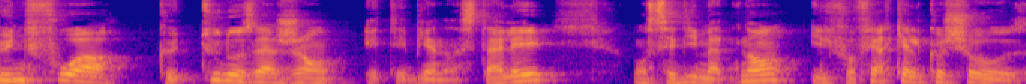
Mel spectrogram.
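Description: Here a man has an unremarkable speaking voice, fairly high in pitch, with lively intonation at a moderate pace. The recording is very clean, with a silent background. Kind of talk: comic narrated skit with toy figures, stand-up style. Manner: playful, pointing things out to viewers.

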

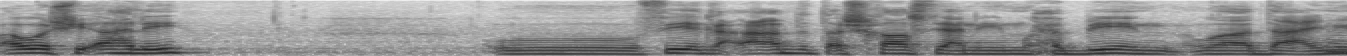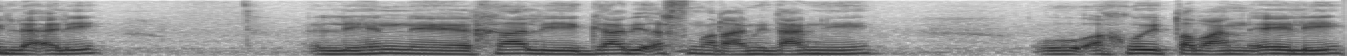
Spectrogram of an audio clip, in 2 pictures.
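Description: A man's medium-pitched voice at a moderate pace, monotone and flat, with very even loudness. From Syria, Qamishli; Syria. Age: 20s. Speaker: bodybuilding coach and athlete; bodybuilding coach. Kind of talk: interview. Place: studio. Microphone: lapel.

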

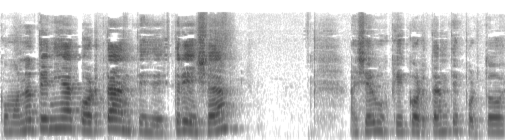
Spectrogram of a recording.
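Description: Somewhat breathy, a woman in a Rioplatense accent speaks with ordinary pitch variation. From Greater Buenos Aires, Argentina; Argentina. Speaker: decorative artist and craft teacher; craft teacher. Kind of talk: live online craft tutorial. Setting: online livestream with viewers. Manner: chatty, warm, friendly. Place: home room. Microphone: phone near.

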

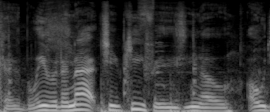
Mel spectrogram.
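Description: A man speaks at a fairly quick pace with ordinary pitch variation, in a dry sound with no echo and light background noise. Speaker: guest. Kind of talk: interview answer. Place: studio. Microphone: studio mic.

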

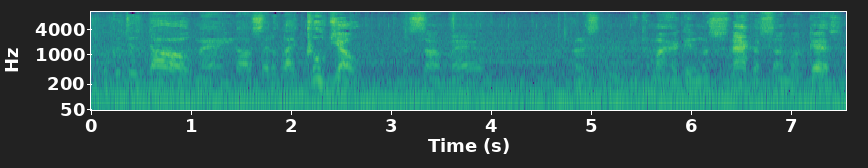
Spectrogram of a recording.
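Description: Moderate-paced male speech amid loud background noise. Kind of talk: casual vlog chat. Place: car. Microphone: phone near.

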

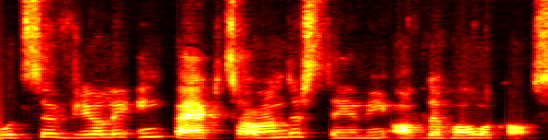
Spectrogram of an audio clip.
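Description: A high-pitched woman's voice with a Portuguese accent, a fairly quick pace, ordinary pitch variation and a quiet background. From Brazil. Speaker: event organizer and moderator, doctoral student; moderator. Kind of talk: event moderation. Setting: livestream video platform. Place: home room. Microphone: earbuds.

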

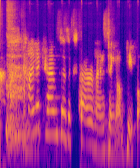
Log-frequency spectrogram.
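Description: Over light background noise, a woman talks fairly slowly in a high pitch. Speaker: conference speaker. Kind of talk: lecture. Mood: light, humorous. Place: hall.

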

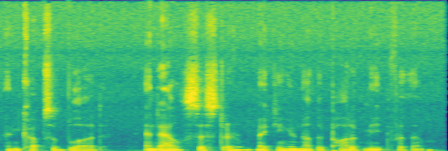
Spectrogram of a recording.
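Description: Soft-spoken and calm in tone, a man talks at a fairly slow pace. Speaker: reader. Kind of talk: soft ASMR bedtime story reading. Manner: soft, calm, sleepy. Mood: calm bedtime, slightly wry. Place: home room. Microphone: camera far.

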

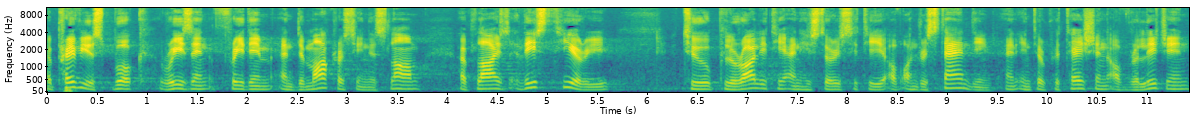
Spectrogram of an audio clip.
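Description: A man's bright, sharp voice at a moderate pace, with ordinary pitch variation. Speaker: panel chair. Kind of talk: formal introduction. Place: hall. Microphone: podium.

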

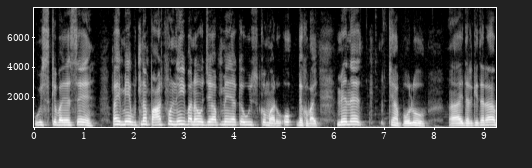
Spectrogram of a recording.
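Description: The man's voice is high-pitched and has a dark, mellow tone. His pitch variation is ordinary and his loudness very even. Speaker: gaming YouTuber. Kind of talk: gameplay commentary. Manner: animated; stumbling over words.

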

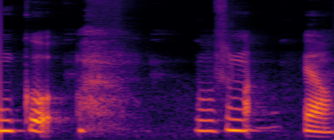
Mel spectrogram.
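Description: Against a quiet background, a woman speaks in a high voice with a dark, mellow tone. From northeast Iceland, rural Þingeyjarsveit; Iceland. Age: 20s. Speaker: athlete, long jumper and sprinter. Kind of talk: interview. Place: home room. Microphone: lapel.

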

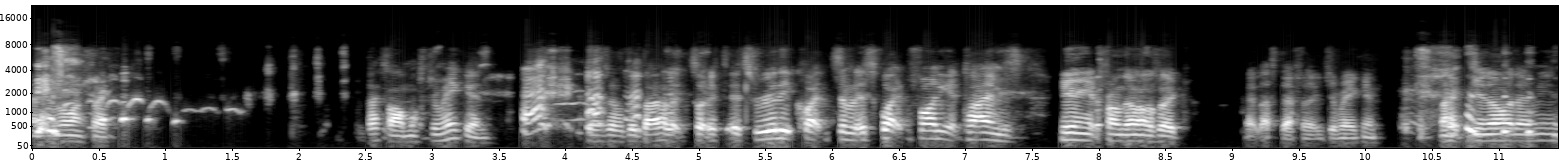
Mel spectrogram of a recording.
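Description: Light background noise sits behind a man talking at a very fast pace. He takes long, frequent pauses. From Jamaica. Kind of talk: casual interview answer. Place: home room. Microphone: video call.

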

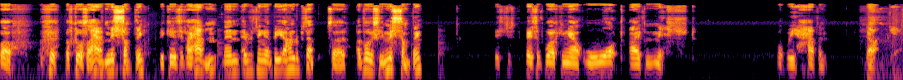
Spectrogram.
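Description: In a British accent, a man with a fairly high pitch speaks at a moderate pace with ordinary pitch variation. There are long, frequent pauses, and the sound is dry with no echo. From UK. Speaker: gaming YouTuber. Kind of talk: casual gameplay commentary. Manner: annoyed, chatty. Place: home room.

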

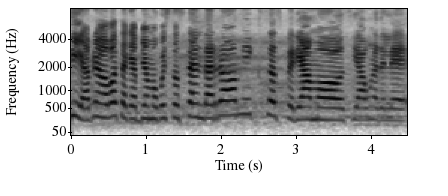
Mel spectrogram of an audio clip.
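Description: Over noticeable background noise, a woman projects a raised voice at a moderate pace, with a dry sound and no echo. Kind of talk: interview answer. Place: hall. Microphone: handheld.

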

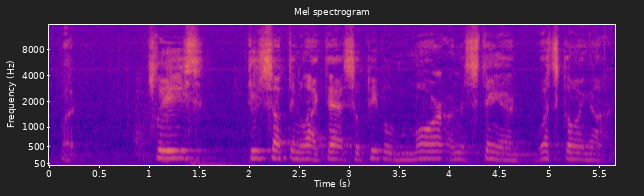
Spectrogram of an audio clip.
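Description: Against noticeable background noise, a man speaks at a fairly slow pace and high pitch in monotone, flat intonation. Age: 80s+. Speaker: resident speaking at public hearing. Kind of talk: public comment. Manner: halting.

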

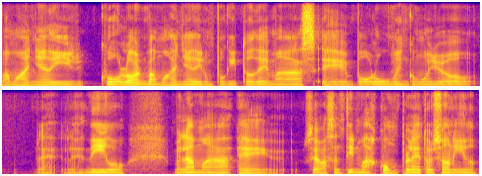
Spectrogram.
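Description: Against a quiet background, a man talks at a fairly slow pace in a fairly low, dark, mellow voice with monotone, flat intonation. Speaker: music production tutorial youtuber; music producer tutor. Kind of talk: tutorial. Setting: home recording room. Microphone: studio mic.

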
